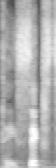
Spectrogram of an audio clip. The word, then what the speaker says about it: Tay-Sachs: So the important thing is to know that there's no hepatosplenomegaly here, and the fact that you need to pronounce it as Tay-6 disease, that'll help you remember to get the beginning of that word.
